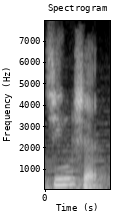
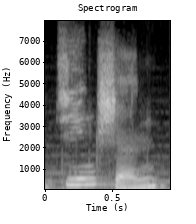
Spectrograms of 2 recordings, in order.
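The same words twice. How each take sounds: First: The second syllable is in the neutral tone. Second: The second syllable has a rising tone. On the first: An adjective meaning lively and energetic. "你说的精神那个神是轻声" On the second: A noun meaning spirit or mind. "神要读2 声"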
